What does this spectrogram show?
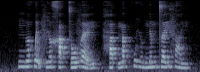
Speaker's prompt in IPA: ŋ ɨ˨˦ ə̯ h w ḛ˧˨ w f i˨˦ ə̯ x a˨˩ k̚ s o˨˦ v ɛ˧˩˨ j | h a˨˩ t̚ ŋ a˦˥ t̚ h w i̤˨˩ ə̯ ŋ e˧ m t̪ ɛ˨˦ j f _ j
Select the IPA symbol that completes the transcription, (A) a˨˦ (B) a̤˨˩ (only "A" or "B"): B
